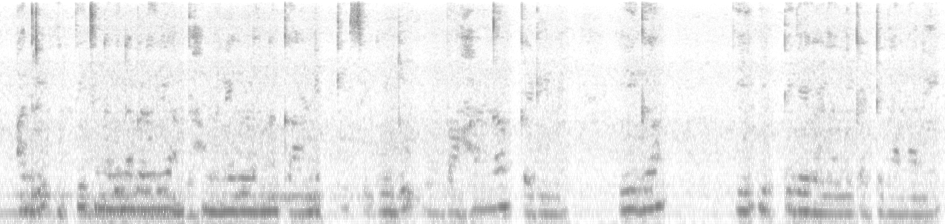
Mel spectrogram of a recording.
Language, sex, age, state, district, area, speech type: Kannada, female, 18-30, Karnataka, Shimoga, rural, spontaneous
